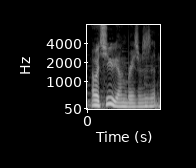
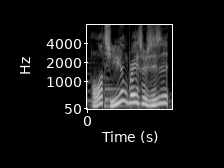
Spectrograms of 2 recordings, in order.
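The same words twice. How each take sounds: First: It is read in the speaker's ordinary accent. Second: It is read in a put-on Scottish-or-Irish-like accent.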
